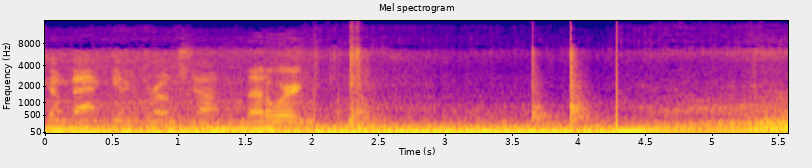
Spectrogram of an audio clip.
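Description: An old truck engine rumbles steadily while driving.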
